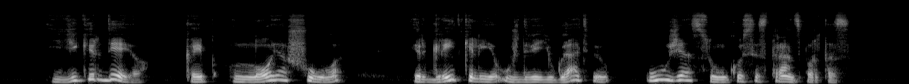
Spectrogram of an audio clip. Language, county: Lithuanian, Vilnius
